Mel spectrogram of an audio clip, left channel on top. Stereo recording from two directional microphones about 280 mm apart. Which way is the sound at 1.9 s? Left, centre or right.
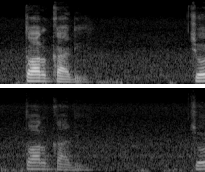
Left.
